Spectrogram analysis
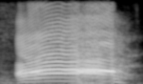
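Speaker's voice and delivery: short high yelp of panic; loud startled "ah"; panicked scream. Real, not acted. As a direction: cry out in alarm. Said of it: "I'm panicking!".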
